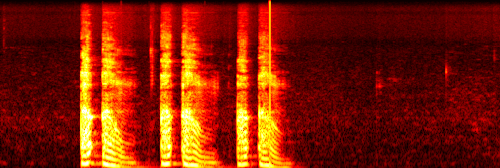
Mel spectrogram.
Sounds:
Cough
